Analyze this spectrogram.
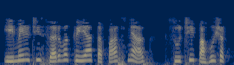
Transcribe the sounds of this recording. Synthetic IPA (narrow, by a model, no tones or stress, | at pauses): imelt͡ɕiːsəɾʋəkɾijat̪əpasɳjasː | ut͡ɕʰiːpaɦuːɕək̚t̪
